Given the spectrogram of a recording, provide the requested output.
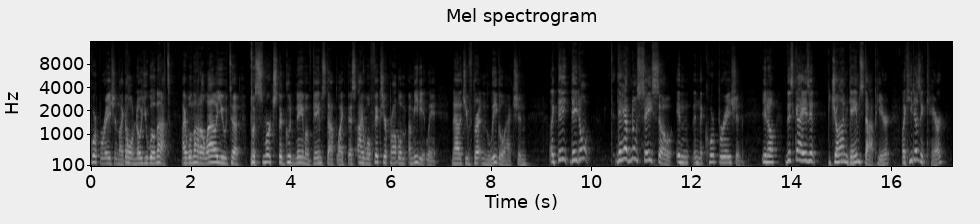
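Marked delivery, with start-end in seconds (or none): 0.7-8.7 mock, indignant voice. Mocking an employee who defends the company: imitating an employee defending the company. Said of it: "try and defend the company".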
